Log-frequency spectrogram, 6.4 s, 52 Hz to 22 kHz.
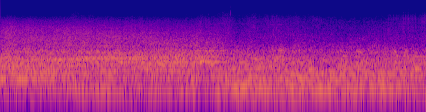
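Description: GT4 race cars sweeping through the Parabolica at Monza, a continuous loud engine roar that stays steady throughout, with commentary audible over the engine noise.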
